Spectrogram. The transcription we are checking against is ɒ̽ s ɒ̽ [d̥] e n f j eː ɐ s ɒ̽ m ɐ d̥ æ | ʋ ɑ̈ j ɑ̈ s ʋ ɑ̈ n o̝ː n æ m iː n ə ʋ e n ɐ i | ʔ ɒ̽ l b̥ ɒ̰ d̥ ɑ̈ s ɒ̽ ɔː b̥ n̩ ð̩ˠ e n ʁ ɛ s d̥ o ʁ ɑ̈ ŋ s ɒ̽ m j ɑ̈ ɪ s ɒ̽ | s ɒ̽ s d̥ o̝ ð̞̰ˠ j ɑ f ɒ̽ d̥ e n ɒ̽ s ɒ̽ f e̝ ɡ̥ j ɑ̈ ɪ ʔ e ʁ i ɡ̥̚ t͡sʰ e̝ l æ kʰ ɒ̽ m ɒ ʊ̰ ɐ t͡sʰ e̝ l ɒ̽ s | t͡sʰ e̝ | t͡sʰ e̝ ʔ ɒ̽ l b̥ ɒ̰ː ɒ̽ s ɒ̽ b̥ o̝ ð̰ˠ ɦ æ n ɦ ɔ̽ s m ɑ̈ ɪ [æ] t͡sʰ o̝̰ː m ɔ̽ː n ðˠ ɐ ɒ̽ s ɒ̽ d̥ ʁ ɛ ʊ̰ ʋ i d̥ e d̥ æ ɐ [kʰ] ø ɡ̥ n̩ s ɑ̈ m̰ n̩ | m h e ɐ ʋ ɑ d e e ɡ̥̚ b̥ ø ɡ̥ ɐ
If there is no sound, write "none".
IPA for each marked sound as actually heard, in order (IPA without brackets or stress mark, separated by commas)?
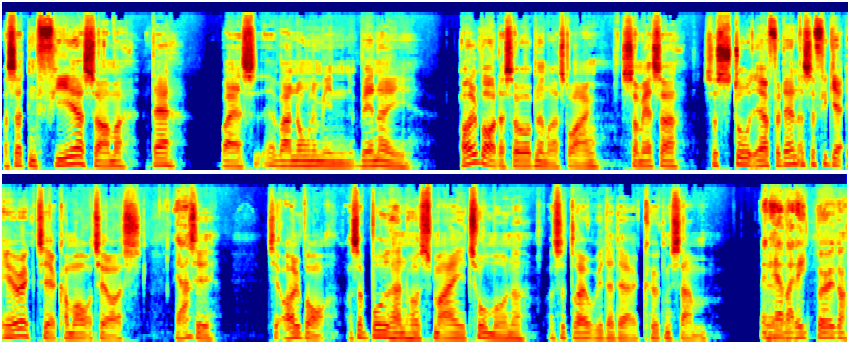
d̥, i, kʰ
